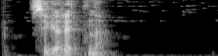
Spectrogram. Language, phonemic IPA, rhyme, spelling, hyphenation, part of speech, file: Norwegian Bokmål, /sɪɡaˈrɛtːənə/, -ənə, sigarettene, si‧ga‧rett‧en‧e, noun, Nb-sigarettene.ogg
- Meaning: definite plural of sigarett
